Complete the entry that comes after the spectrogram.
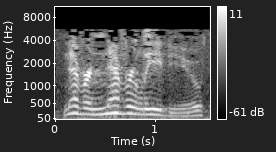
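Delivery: ordinary delivery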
